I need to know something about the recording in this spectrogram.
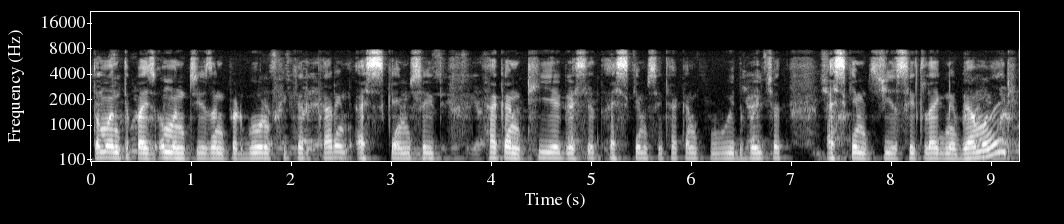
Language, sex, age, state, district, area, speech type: Kashmiri, male, 18-30, Jammu and Kashmir, Bandipora, rural, spontaneous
